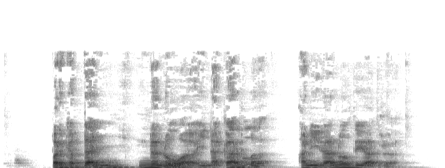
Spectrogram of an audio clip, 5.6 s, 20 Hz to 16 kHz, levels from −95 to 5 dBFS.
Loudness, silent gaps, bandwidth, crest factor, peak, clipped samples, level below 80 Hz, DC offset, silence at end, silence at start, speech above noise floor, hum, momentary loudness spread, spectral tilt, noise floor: -19 LUFS; none; 11.5 kHz; 18 dB; -2 dBFS; under 0.1%; -54 dBFS; under 0.1%; 0.6 s; 0.65 s; 47 dB; none; 11 LU; -7 dB/octave; -65 dBFS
